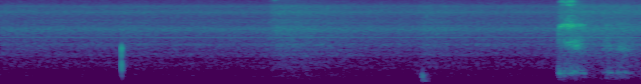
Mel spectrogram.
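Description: Near silence: faint hiss with two soft clicks.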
